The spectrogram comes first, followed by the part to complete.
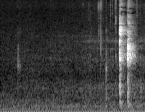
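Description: An automatic treat feeder starting a timed dispense: a brief burst of clicking and rattling in its plastic bowl near the end.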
